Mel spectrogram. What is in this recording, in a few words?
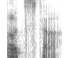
"earthstar", Indian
